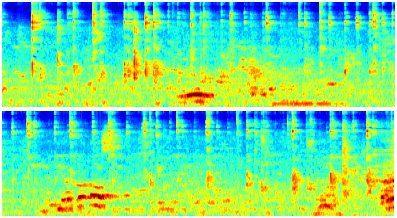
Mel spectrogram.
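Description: Table tennis rally: a celluloid-type ball clicking off rubber paddles and bouncing on the table, in quick irregular hits about two a second. A few short vocal sounds rise and fall between the hits, the loudest moments in the stretch.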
